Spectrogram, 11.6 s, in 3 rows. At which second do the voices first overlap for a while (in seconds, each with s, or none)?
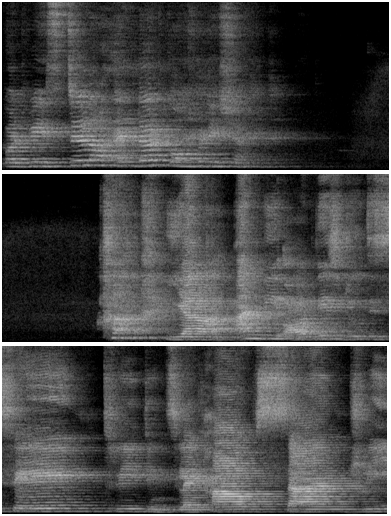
none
